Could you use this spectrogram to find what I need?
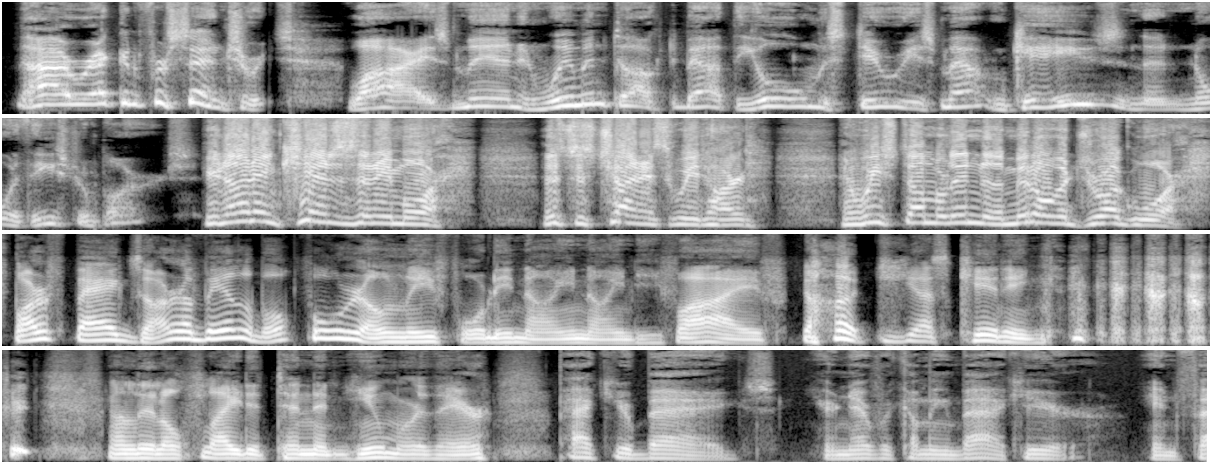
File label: CHARACTER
